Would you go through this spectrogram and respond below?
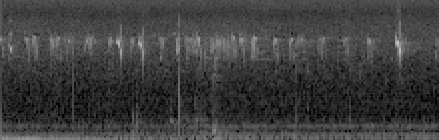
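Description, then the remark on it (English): Wild birds call in a steady stream of quick, high chirps, fairly faint and continuous, with one sharper, louder note near the end, over a low background hum. “Wild bird. Wild.”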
